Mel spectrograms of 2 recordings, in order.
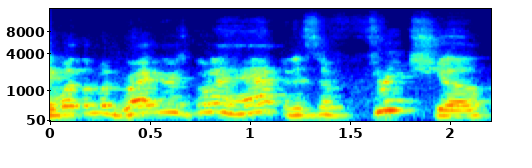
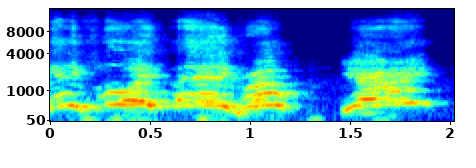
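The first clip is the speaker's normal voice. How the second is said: mock fussing referee. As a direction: squeal over the fighter like a fussing ref. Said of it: "Bayless be like".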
